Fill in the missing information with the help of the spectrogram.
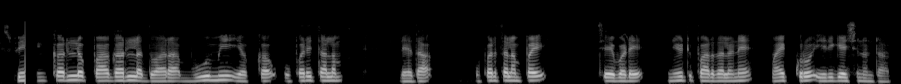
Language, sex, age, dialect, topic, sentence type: Telugu, male, 56-60, Central/Coastal, agriculture, statement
